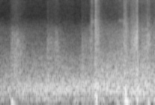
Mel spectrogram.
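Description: Footsteps run across sand.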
